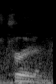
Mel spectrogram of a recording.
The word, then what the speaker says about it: Tregre: My last name's Tregre. Trey. Okay. Tregre. Trey. Yeah. I love you, dude. Oh, for sure. Everybody has trouble that's not from the area. It's pronounced many different ways, but mine's the original.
